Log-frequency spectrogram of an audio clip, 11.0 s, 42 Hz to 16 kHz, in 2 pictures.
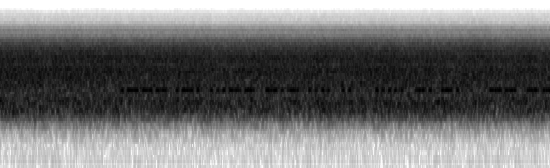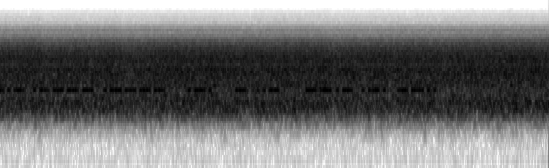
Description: Morse code, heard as a keyed tone, hand-sent with a bug key, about 38 wpm, 670 Hz, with heavy radio static. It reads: JR3KHI 5NN MQ11 R TU QRZ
